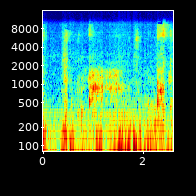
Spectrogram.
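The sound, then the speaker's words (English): A dog, BJ, snuffles and shuffles around, with a few short snorts and soft rustling movements over low background noise; nobody speaks. “Oh, and I think I got a special guest coming in. Look like the dog, BJ.”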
